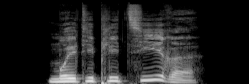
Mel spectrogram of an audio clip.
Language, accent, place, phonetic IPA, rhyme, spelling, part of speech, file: German, Germany, Berlin, [mʊltipliˈt͡siːʁə], -iːʁə, multipliziere, verb, De-multipliziere.ogg
- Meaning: inflection of multiplizieren: 1. first-person singular present 2. first/third-person singular subjunctive I 3. singular imperative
